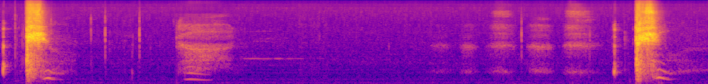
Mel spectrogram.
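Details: A person sneezing with a cold and allergies, recorded on a good microphone, with two sharp, explosive sneezes and quieter voiced sounds between; sneezing.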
